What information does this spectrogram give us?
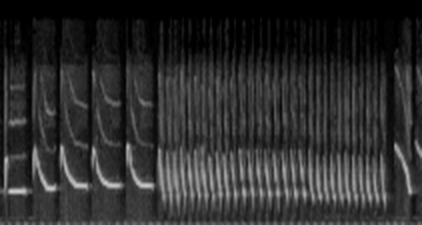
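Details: Canary 'cuit cuit' roll song used as a training lure for young canaries: four sliding downward whistles, then a long fast buzzy trill lasting about two seconds, ending with another slide, low background hum beneath.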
